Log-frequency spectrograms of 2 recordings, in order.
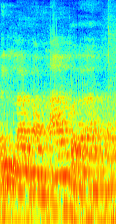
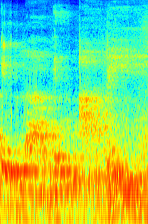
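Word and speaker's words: إلا من أبى: Tapi begitu sampai pada illa man aba, keliru bacanya illa min abi.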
